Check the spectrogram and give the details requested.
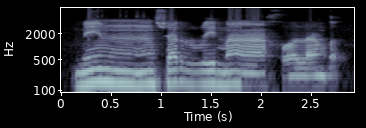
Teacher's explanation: di sini ada nun mati ketemu dengan shin, di mana hukum bacaan adalah ikhfa atau berdengung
